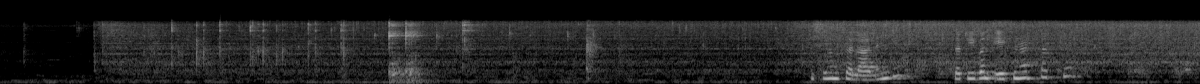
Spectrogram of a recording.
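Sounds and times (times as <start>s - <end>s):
oil crackles and pops: 0.8s - 7.0s
paste sizzling in hot oil: 0.9s - 12.0s.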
